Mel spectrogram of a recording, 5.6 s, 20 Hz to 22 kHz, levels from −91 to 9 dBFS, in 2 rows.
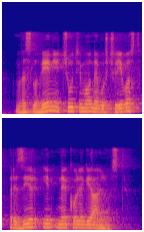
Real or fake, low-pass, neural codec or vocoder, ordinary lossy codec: real; 7.2 kHz; none; MP3, 64 kbps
